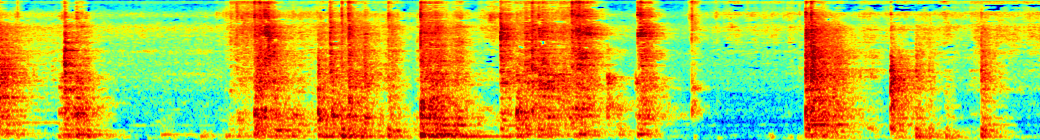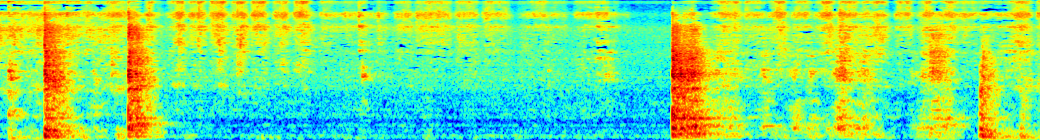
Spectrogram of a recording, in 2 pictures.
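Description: Metal pots clank and scrape against each other in a sink.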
